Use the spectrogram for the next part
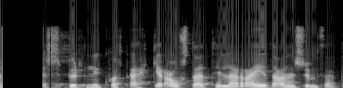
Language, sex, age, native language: Icelandic, female, 30-39, Icelandic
